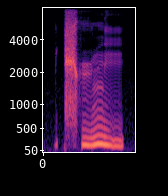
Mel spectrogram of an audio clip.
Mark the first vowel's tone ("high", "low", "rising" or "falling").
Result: rising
